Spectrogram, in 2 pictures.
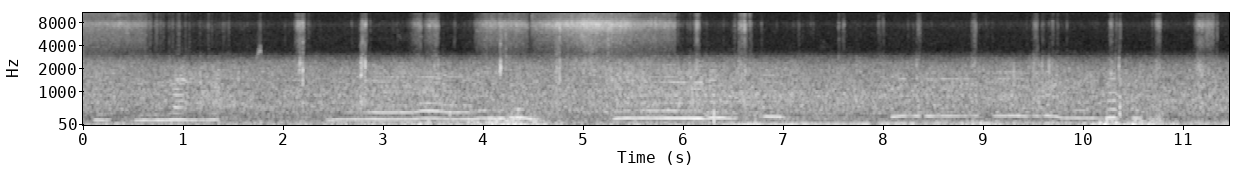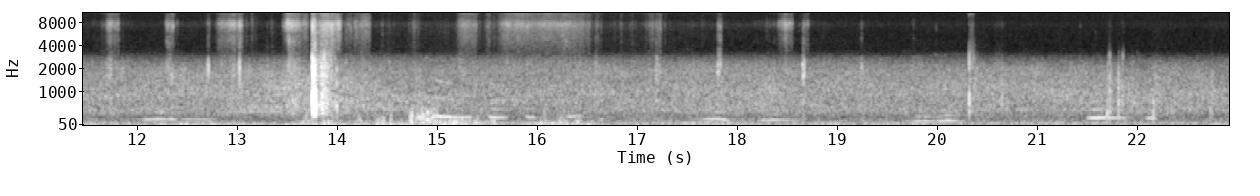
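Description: A low voice humming a slow tune in short held notes that step up and down in pitch, over a steady low rumble like wind on the microphone. A single sharp click about two-thirds of the way in.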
